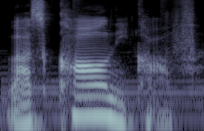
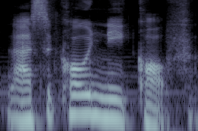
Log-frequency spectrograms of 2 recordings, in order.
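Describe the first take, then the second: First: The name is said with English pronunciation. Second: The name is said with Korean pronunciation. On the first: "In English, it may be pronounced like" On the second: "In Korean, we say"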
